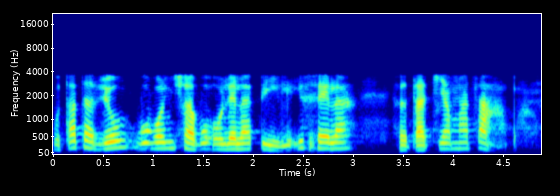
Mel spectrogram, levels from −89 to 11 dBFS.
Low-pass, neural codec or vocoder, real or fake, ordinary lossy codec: 3.6 kHz; codec, 16 kHz, 2 kbps, FreqCodec, larger model; fake; none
